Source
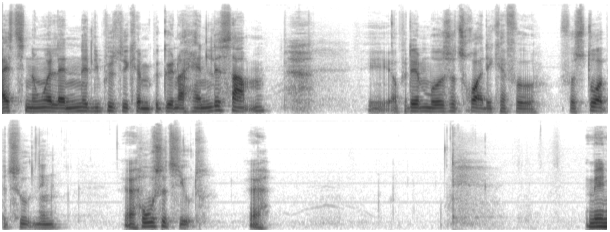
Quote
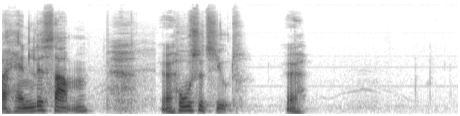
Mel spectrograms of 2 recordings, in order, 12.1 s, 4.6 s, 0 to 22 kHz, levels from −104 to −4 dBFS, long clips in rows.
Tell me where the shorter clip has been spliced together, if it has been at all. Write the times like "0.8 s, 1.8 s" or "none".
1.5 s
